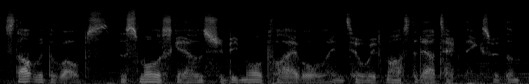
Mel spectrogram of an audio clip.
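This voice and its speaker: A man's voice: sits low, fairly even intonation, normal speed, pushed and bright. A man streaming a video game, reading quest text aloud over game music.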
